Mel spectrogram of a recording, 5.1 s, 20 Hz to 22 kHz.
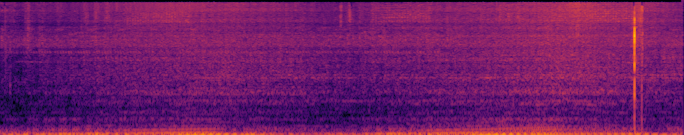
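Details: Salvage 2007 BMW X3 bought as a non-runner, now running on its own power with the alternator charging; a deep exhaust rumble with two revs and an uneven, lumpy beat; a big misfire, cause not yet found.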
